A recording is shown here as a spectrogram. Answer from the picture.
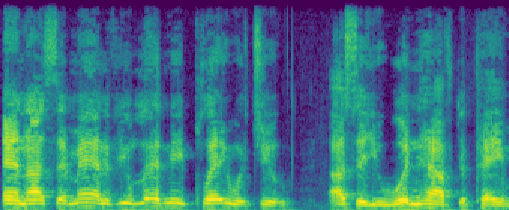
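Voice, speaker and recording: The speaker is a man with a medium pitch. He talks at a moderate pace. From Chicago. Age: 60s. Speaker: blues musician. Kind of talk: interview storytelling.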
